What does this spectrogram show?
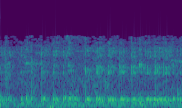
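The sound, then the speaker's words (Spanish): A koala bellows in a deep, continuous rumbling drone with rough, pulsing grunts, steady and fairly loud throughout, with no other sounds or voices. “¡A ti suena un koala.”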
